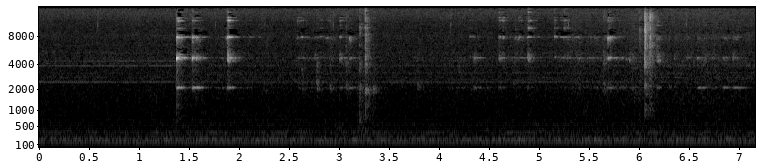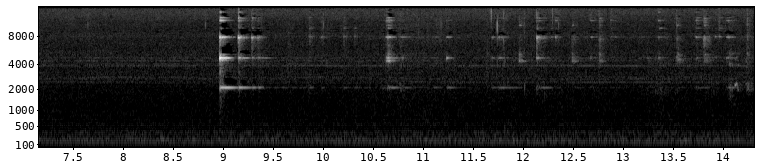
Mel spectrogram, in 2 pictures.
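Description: A cat purrs softly and steadily close by.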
